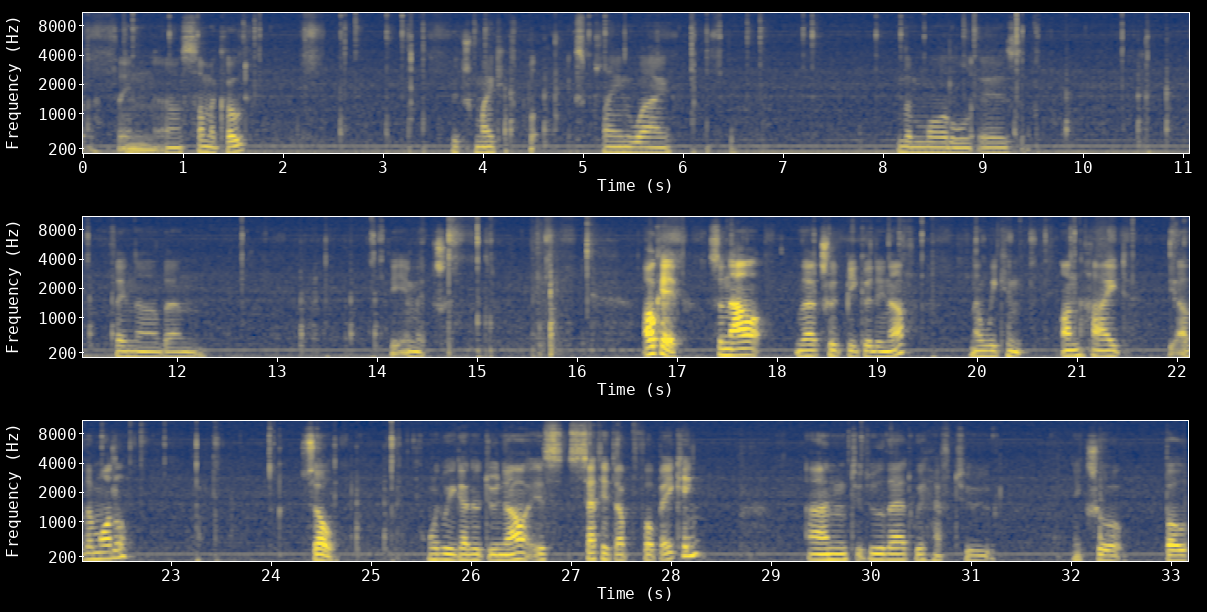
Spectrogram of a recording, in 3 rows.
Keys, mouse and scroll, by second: 0.1 g, 1.3 right click, 3.6 g, 4.6 middle click, 6.3 g, 9.6 Tab, 15.3 KP_3, 18.8 g, 21.1 alt+h, 22.3-24.3 right drag, 25.5-26.6 middle drag, 30.0-31.8 drag.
